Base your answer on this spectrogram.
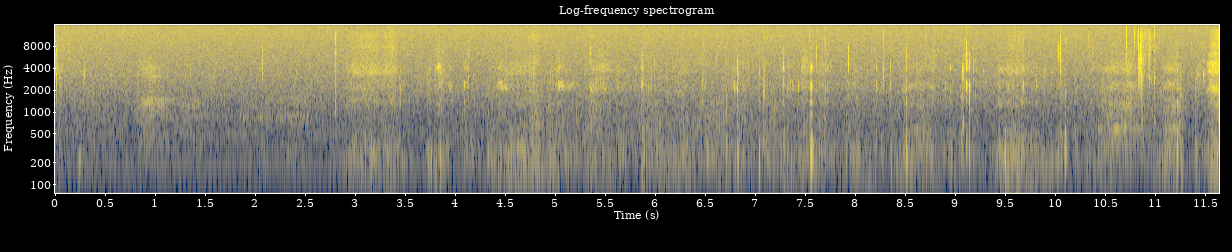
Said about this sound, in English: But let's go in for the bite, sir. All right, here goes. Take it.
